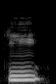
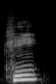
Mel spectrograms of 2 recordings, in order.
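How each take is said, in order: First: The k is released with a light breath. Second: The k is released with a heavy burst of breath. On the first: The speaker calls it right. "dia standar saja, jangan terlalu berlebihan" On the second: The speaker calls it wrong. "nafasnya dikeluarkan secara berlebihan"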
